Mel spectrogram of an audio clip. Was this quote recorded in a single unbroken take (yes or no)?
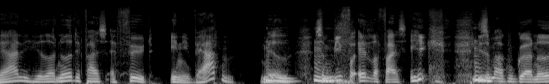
yes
